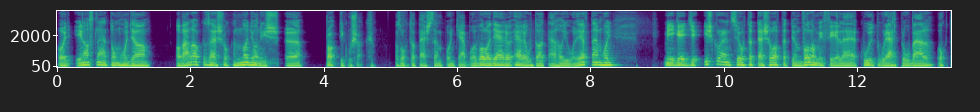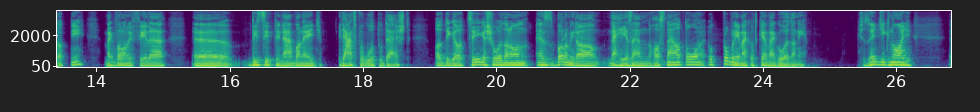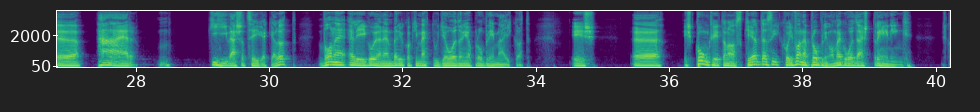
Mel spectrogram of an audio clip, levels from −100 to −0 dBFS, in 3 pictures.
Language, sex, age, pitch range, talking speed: Hungarian, male, 30-49, 95-120 Hz, 125 wpm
